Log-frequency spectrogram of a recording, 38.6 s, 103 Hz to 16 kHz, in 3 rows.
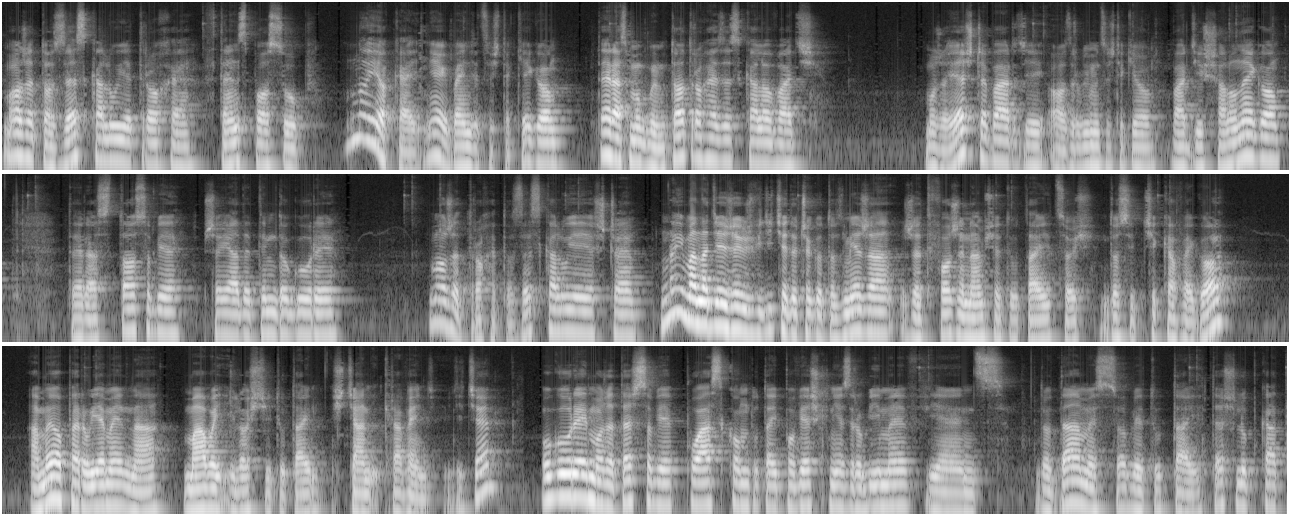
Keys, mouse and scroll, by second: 0.6 s, 4.2-4.5 shift+middle drag, 5.9 2, 6.1 alt+click, 6.8 s, 11.3 g, 13.1 alt+click, 14.1 g, 17.3 s, 21.6 s, 24.5 alt+click, 25.0 s, 27.2 Tab, 28.0-28.6 middle drag, 29.1-30.6 middle drag, 30.9 Tab, 30.9 KP_1, 36.7 ctrl+r.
